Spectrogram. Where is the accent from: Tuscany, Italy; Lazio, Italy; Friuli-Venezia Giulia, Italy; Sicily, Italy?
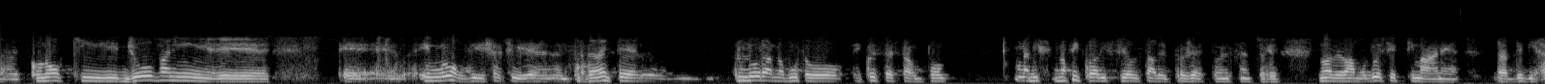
Tuscany, Italy; anch'io poi in effetti non sono fiorentino ma valdarnese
